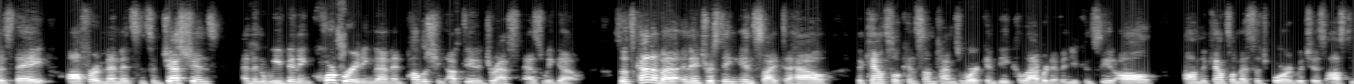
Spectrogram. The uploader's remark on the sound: This episode was recorded remotely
